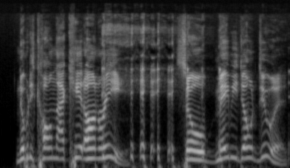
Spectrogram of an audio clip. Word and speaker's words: Henri: So, like if your kid's Henri, nobody's actually gonna call him Henri. Come on. Everyone's gonna call him Henry. And it is true like Siobhan is spelled if it's Gaelic and spelled properly, it is Sioban.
